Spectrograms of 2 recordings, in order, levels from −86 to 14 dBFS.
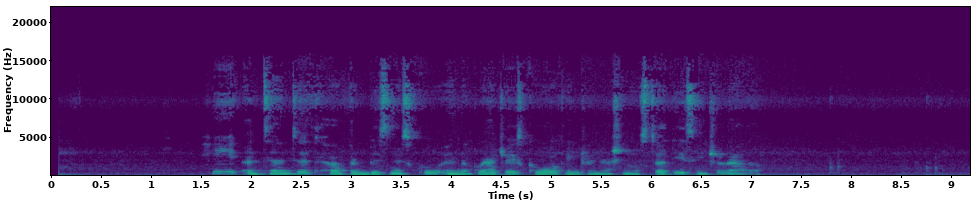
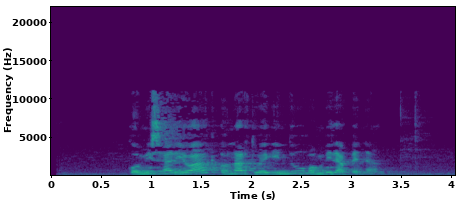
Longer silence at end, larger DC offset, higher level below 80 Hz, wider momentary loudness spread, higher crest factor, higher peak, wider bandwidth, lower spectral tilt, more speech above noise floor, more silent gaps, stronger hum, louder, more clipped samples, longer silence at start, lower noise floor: first, 2.1 s vs 0.7 s; neither; about the same, -60 dBFS vs -64 dBFS; about the same, 8 LU vs 9 LU; about the same, 16 dB vs 18 dB; about the same, -16 dBFS vs -14 dBFS; first, 15.5 kHz vs 11.5 kHz; first, -5 dB/octave vs -3.5 dB/octave; about the same, 34 dB vs 31 dB; neither; neither; about the same, -31 LUFS vs -29 LUFS; neither; second, 0.05 s vs 0.8 s; first, -65 dBFS vs -61 dBFS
